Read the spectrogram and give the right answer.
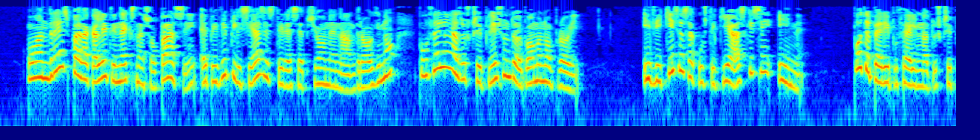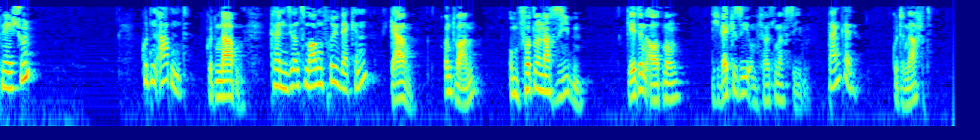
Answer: Το Ανδρόγινο θέλει να τους ξυπνήσουν περίπου στις 7, συγκεκριμένα λέει ότι θέλει να τους ξυπνήσουν στις 7 και 4.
